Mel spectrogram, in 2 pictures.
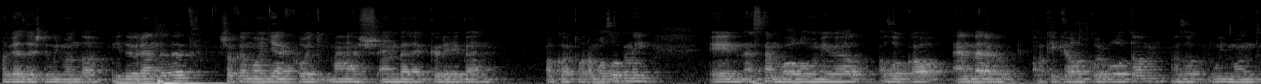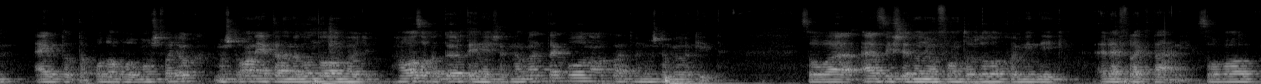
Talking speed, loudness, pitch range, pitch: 145 wpm, -31 LUFS, 120-130 Hz, 120 Hz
